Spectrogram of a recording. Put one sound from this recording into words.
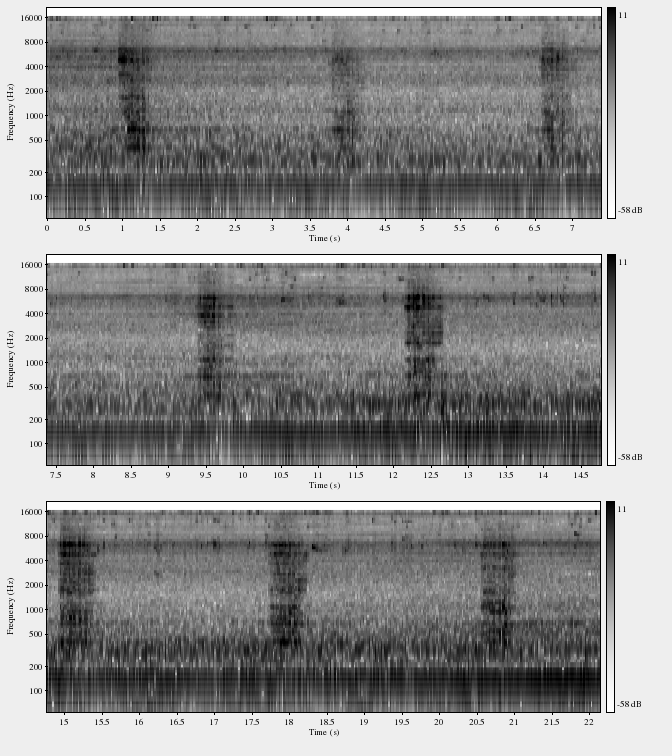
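Stepper motors whir in short, regular bursts.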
